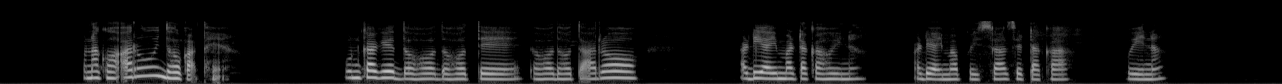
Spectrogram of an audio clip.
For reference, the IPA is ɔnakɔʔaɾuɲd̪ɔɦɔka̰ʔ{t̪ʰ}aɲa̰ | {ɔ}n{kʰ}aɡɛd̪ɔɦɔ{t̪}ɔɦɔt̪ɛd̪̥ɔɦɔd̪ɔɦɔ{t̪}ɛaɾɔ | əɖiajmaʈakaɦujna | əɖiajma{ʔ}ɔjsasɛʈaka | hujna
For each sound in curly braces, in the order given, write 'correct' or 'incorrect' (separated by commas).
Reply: correct, incorrect, incorrect, incorrect, correct, incorrect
